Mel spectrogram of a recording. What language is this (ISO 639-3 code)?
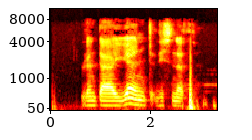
kab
